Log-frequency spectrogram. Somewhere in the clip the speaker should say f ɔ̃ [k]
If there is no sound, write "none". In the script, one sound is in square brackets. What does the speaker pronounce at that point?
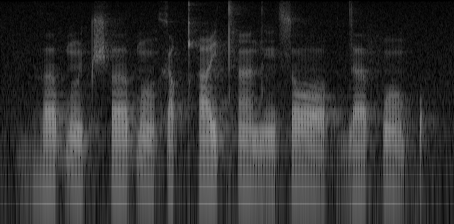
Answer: p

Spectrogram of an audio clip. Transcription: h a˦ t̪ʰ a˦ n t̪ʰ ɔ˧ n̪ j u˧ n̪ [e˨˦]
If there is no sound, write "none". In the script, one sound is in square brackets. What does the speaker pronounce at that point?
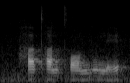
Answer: e˨˦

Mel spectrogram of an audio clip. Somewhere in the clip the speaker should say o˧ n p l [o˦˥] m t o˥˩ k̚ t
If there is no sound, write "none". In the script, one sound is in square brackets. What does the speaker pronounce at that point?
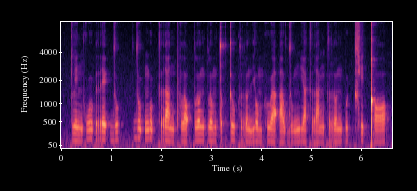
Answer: o˦˥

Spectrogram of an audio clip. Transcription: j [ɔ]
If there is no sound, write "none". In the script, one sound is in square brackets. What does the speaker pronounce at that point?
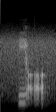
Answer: ɔ̰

